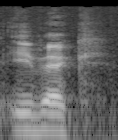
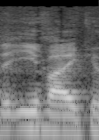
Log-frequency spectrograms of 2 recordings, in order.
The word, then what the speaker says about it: Evike: you can all get all this from Evic. I was like, oh shit, we have been saying it wrong. So I tried to switch, but it sounds so weird. – Yeah, saying Evic.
